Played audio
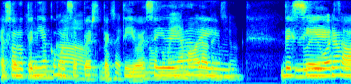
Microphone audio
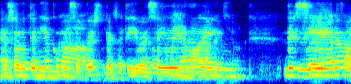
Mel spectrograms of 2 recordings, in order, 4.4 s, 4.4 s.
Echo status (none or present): present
